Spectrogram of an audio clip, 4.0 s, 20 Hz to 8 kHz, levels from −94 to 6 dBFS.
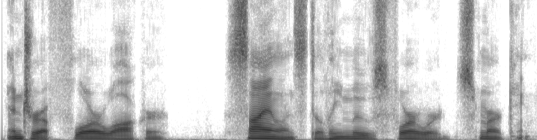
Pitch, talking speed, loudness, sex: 100 Hz, 135 wpm, -20 LUFS, male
